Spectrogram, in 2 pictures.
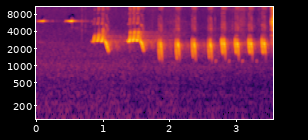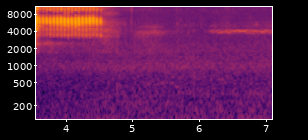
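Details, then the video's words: Thrush nightingale song in the city centre of Warsaw, 12 May 2020: a thin whistle, two slurred notes, then a rapid series of hard repeated clicks ending in a grating rattle, traffic hum beneath. "Słowik Rdzawy śpiewa w centrum Warszawy"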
